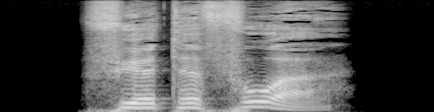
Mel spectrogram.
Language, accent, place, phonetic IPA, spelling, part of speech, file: German, Germany, Berlin, [ˌfyːɐ̯tə ˈfoːɐ̯], führte vor, verb, De-führte vor.ogg
- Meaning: inflection of vorführen: 1. first/third-person singular preterite 2. first/third-person singular subjunctive II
